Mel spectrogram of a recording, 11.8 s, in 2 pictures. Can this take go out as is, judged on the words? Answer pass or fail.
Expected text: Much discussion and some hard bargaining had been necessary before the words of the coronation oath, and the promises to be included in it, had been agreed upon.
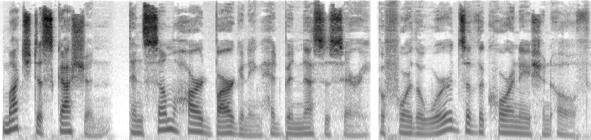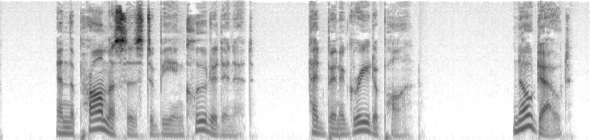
fail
